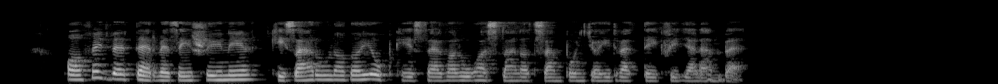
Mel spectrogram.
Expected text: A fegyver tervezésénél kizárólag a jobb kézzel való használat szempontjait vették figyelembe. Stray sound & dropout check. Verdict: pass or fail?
pass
